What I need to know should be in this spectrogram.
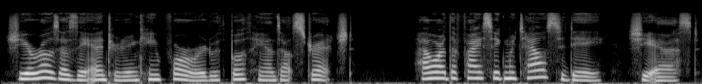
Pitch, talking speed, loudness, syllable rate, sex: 230 Hz, 190 wpm, -18 LUFS, 5.3 syllables/s, female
